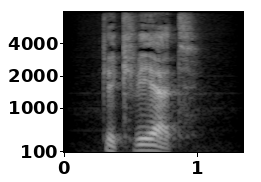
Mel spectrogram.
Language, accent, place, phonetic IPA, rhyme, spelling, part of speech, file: German, Germany, Berlin, [ɡəˈkveːɐ̯t], -eːɐ̯t, gequert, verb, De-gequert.ogg
- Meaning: past participle of queren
